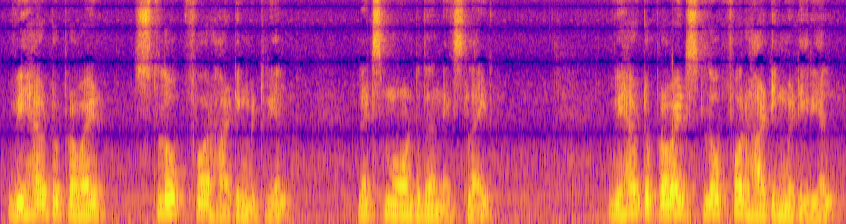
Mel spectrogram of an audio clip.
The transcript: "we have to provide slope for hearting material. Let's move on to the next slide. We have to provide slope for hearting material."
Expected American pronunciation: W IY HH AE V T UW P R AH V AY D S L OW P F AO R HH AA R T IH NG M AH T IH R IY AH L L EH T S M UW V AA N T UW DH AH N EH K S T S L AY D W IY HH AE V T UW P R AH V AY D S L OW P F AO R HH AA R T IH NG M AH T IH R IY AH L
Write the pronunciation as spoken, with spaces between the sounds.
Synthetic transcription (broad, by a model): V IY HH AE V T UW P R AH V AY D S L OW P F AO R HH AA R T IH NG M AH T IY R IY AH L L EH T S M UW V AA N T UW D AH N EH K S T S L AY D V IY HH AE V T UW P R AH V AY D S L OW P F AO R HH AA R T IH NG M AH T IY R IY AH L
